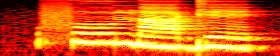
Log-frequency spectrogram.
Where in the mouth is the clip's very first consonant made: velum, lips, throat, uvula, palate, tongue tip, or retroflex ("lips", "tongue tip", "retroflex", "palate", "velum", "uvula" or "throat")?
lips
